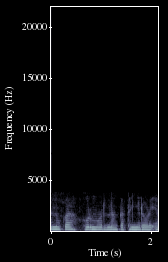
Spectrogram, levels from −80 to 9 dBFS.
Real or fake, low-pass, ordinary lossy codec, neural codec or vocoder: real; 7.2 kHz; AAC, 16 kbps; none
